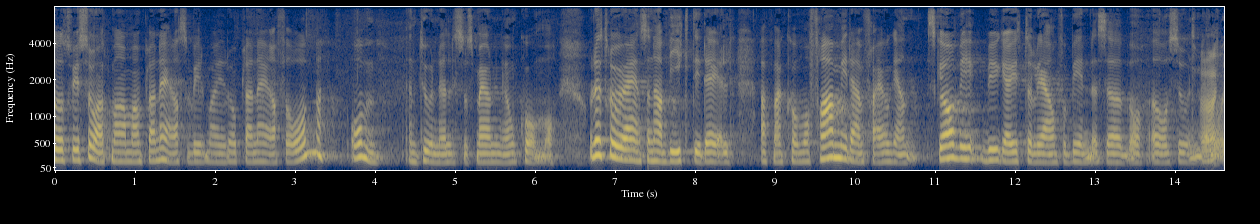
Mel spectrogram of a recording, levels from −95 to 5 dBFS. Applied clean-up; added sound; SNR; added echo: none; none; none; none.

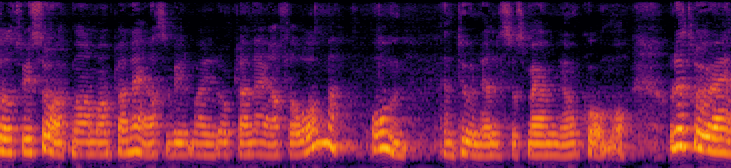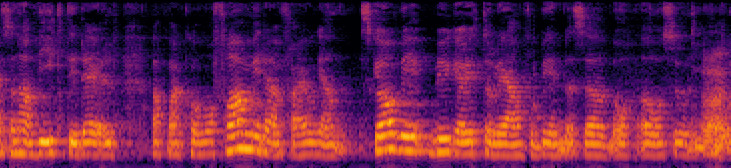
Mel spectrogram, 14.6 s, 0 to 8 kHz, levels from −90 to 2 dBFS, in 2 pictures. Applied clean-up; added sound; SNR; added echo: none; Bowed string instrument; 20 dB; reverberation time 0.3 s.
